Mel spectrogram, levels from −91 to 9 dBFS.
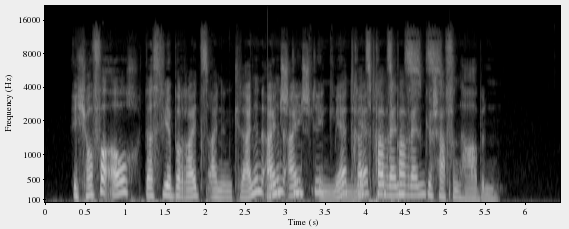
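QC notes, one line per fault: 2.78–5.06 s, doubled audio track: a slower second capture path or a misaligned edit has likely mixed in a full-band copy of the speech trailing by about 300 ms at roughly equal level, so every sound repeats dry, without decay, and the copy starts and stops abruptly.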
